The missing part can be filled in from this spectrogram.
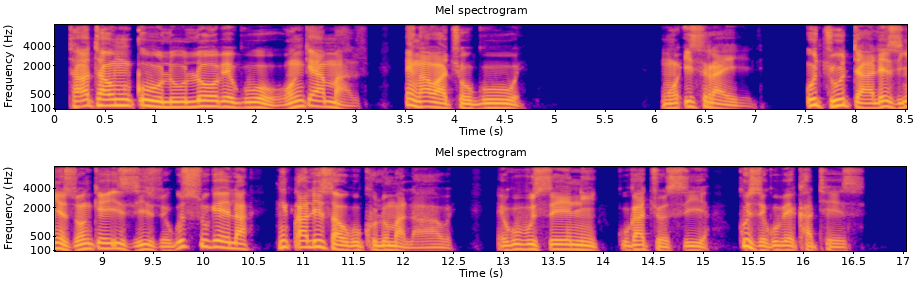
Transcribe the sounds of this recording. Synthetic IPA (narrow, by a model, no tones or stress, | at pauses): tʰatʰaum̩ǃululɔβɛɣuwɔwɔŋkʼɛamaːzwɛ | ɛŋawat͡ʃʼɔɣuːwɛ | ŋoʔisrajeli | ud̥ʒ̥ʱud̥ʱaleziɲɛzɔŋkʼɛizizwɛɣusuɣɛla | ŋiǃalisauɣukʰulumalaːwɛ | ḛɣuβuseni | ɣuɣad̥ʒ̥ʱosija | ɣuzɛɣuβɛkʰatʰeːsi̥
